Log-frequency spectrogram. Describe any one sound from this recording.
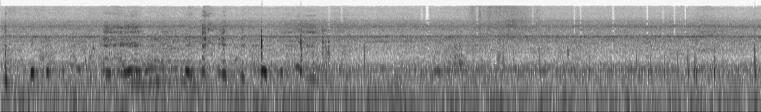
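An escalator rumbles and hums steadily close by.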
